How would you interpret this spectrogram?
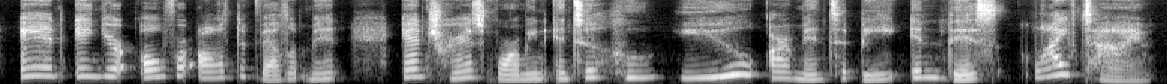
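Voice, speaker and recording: A woman leading a scripted guided meditation in a soothing, measured manner. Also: high-pitched.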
